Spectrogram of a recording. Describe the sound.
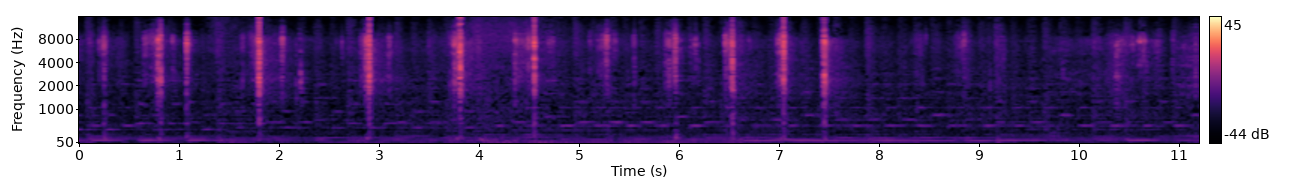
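A knife slices an onion on a cutting board in many sharp, crisp knocks at an uneven, unhurried pace, each chop standing out over a soft, steady background.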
